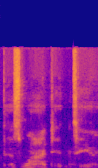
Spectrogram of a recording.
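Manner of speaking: whispered, quick reply as the doctor; hushed doctor. Retold or imitated. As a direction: drop to a barely audible whisper.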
